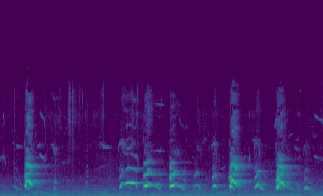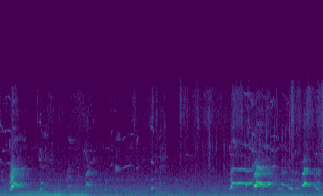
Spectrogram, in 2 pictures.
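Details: Rodin/Katana female pup, aged nine weeks, yapping in sharp high barks roughly every half second, breaking off for a few quiet seconds around the middle before a final cluster of yips.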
